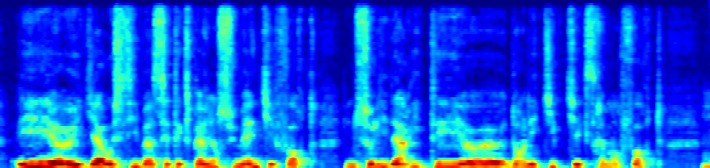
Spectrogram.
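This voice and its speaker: This is a woman with a medium-pitched voice. She talks at a fairly slow pace. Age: 50s. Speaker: nurse and energy healer. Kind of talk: interview conversation. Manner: hesitant, many fillers.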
